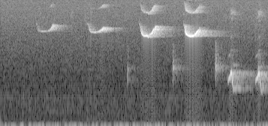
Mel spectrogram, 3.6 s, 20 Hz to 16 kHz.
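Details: Thrush nightingale singing around midnight in 2026 in a dense thicket: drawn-out high whistles alternating with short lower notes that build into loud emphatic chirps toward the end.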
